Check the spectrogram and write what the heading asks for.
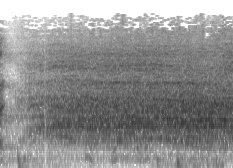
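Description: Church congregation cheering and shouting in response to the preacher, many voices blending into a steady crowd noise that builds over the first half second and then holds.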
